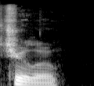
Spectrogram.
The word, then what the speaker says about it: Cthulhu: What Cthulhu? It's great. Cthulhu. No, nobody knows how to say it. Nobody knows how to say it. Chulu. It's Chulu.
